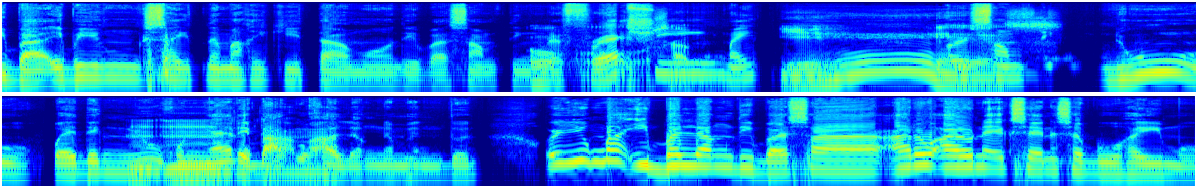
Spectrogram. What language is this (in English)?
Filipino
